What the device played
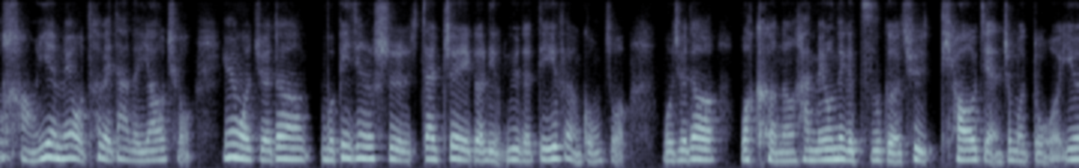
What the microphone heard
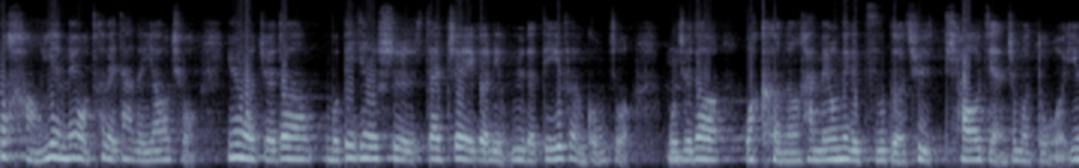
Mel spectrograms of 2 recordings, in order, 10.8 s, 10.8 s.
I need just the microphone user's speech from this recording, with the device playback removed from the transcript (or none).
嗯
